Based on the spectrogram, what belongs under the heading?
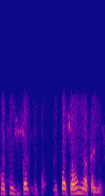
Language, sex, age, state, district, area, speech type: Manipuri, male, 60+, Manipur, Imphal East, urban, conversation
